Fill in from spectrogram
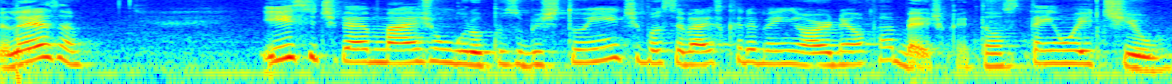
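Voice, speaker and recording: Talking at a fairly quick pace with ordinary pitch variation, a woman with a fairly high voice is heard with audible room echo. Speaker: chemistry teacher. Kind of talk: lecture.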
